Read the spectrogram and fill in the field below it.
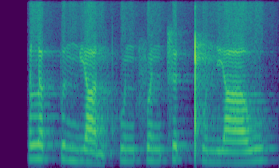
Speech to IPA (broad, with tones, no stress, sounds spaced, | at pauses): l ɐ˧ k̚ p ɪ˨ ŋ j aː˨˩ n kʷʰ ɐ˨ n f ɵ˨ n t͡s ɵ˧ t̚ kʷʰ ɐ˨ n j aː˨˧ w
